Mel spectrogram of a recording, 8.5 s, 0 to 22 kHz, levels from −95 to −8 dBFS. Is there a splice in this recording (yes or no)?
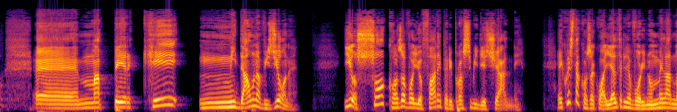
no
